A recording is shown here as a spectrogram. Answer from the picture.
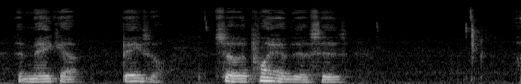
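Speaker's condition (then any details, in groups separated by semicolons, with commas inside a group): Parkinson's; progressing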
